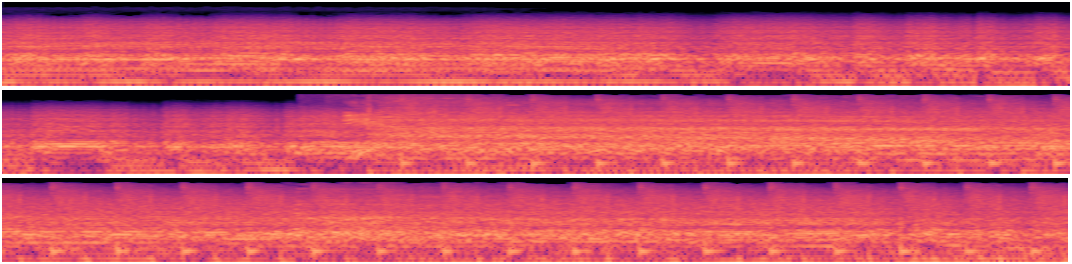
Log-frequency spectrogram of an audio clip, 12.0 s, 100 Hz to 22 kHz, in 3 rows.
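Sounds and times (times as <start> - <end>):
metal band playing: 5.0 - 12.0.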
